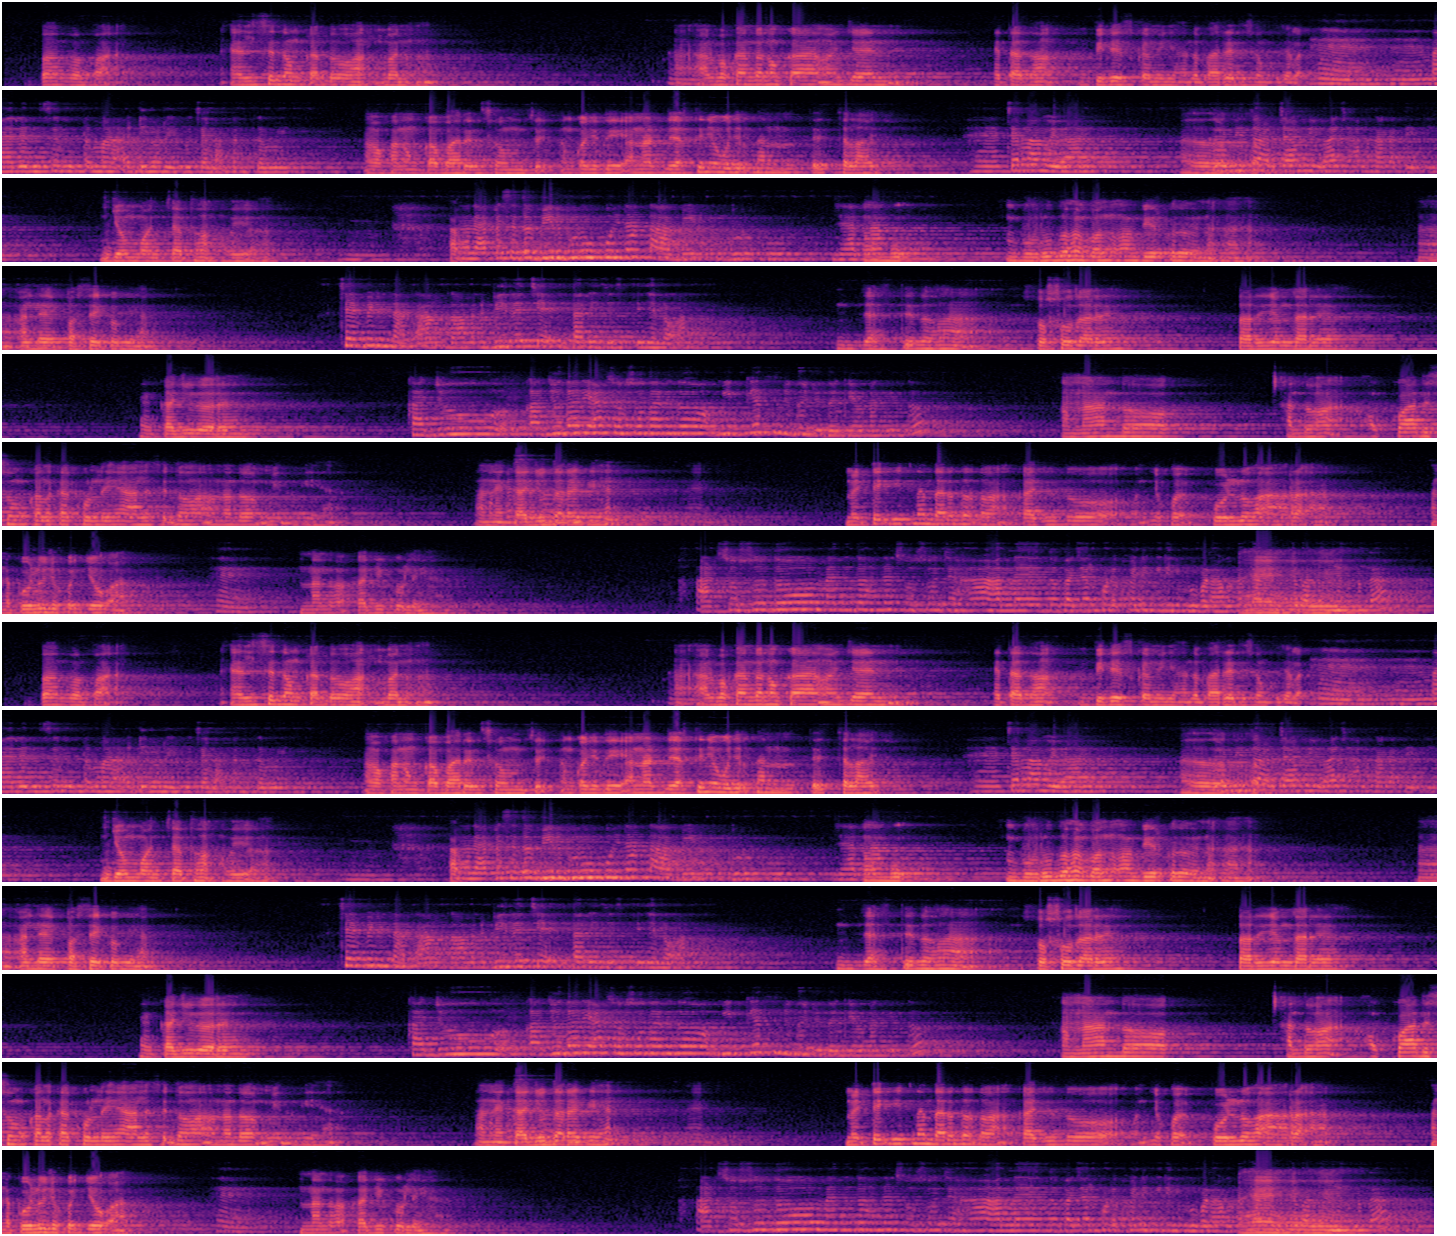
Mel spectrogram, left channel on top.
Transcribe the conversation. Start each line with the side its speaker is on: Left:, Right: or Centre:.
Right: ᱵᱟ ᱵᱟᱵᱟ ᱟᱞᱮ ᱥᱮᱫ ᱫᱚ ᱚᱱᱠᱟ ᱫᱚ ᱦᱟᱸᱜ ᱵᱟᱹᱱᱩᱜᱼᱟ᱾
Left: ᱚ
Right: ᱟᱨ ᱵᱟᱠᱷᱟᱱ ᱫᱚ ᱱᱚᱝᱠᱟ ᱱᱚᱜᱼᱚᱭ ᱡᱮ ᱱᱮᱛᱟᱨ ᱫᱚ ᱦᱟᱸᱜ ᱵᱤᱫᱮᱥ ᱠᱟᱹᱢᱤ ᱡᱟᱦᱟᱸ ᱫᱚ ᱵᱟᱨᱦᱮ ᱫᱤᱥᱚᱢ ᱠᱷᱚᱱ
Left: ᱦᱮᱸ ᱦᱮᱸ ᱵᱟᱭᱨᱮ ᱫᱤᱥᱚᱢ ᱱᱤᱛᱚᱜ ᱢᱟ ᱟᱹᱰᱤ ᱦᱚᱲ ᱜᱮᱠᱚ ᱪᱟᱞᱟᱜ ᱠᱟᱱ ᱠᱟᱹᱢᱤ
Right: ᱵᱟᱠᱷᱟᱱ ᱚᱱᱠᱟ ᱵᱟᱦᱦᱨᱮ ᱫᱤᱥᱚᱢ ᱥᱮᱫ ᱚᱱᱠᱟ ᱡᱩᱫᱤ ᱟᱱᱟᱴ ᱡᱟᱹᱥᱛᱤ ᱧᱚᱜ ᱵᱩᱡᱷᱟᱹᱜ ᱠᱷᱟᱱᱛᱮ ᱪᱟᱞᱟᱣ ᱦᱩᱭᱩᱜᱼᱟ
Left: ᱦᱮᱸ ᱪᱟᱞᱟᱜᱣ ᱦᱩᱭᱩᱜᱼᱟ
Right: ᱦᱩᱭᱩᱜᱼᱟ
Left: ᱠᱟᱹᱣᱰᱤ ᱛᱚ
Right: ᱟᱫᱚ
Left: ᱟᱨᱡᱟᱣ ᱦᱩᱭᱩᱜᱼᱟ ᱡᱟᱦᱟᱸᱟᱸ ᱞᱮᱠᱟ ᱠᱟᱛᱮᱜ ᱜᱮ
Right: ᱡᱚᱢ ᱵᱟᱧᱪᱟᱣ ᱫᱚᱦᱟᱸᱜ ᱦᱩᱭᱩᱜᱼᱟ
Left: ᱦᱮᱸ
Right: ᱟᱨ
Left: ᱛᱟᱦᱞᱮ ᱟᱯᱮ ᱥᱮᱫ ᱫᱚ ᱵᱤᱨ ᱵᱩᱨᱩ ᱠᱚ ᱦᱮᱱᱟᱜ ᱠᱟᱜᱼᱟ ᱵᱤᱨ ᱠᱚ ᱵᱩᱨᱩ ᱠᱚ ᱡᱷᱟᱨᱱᱟ
Right: ᱵᱩ
Left: ᱠᱚ
Right: ᱵᱩᱨᱩ ᱫᱚ ᱦᱟᱸᱜ ᱵᱟᱹᱱᱩᱜᱼᱟ ᱵᱤᱨ ᱠᱚᱫᱚ ᱢᱮᱱᱟᱜᱼᱟ ᱦᱟᱸᱜ ᱟᱸ
Left: ᱵᱤᱨ
Right: ᱟᱞᱮ ᱯᱟᱥᱮ ᱠᱚᱜᱮ ᱦᱟᱜ
Left: ᱪᱮᱫ ᱵᱤᱨ ᱦᱮᱱᱟᱜ ᱟᱠᱟᱜᱼᱟ ᱚᱱᱠᱟ ᱢᱟᱱᱮ ᱵᱤᱨ ᱨᱮ ᱪᱮᱫ ᱫᱟᱨᱮ ᱡᱟᱹᱥᱛᱤ ᱧᱮᱞᱚᱜᱼᱟ
Right: ᱡᱟᱹᱥᱛᱤ ᱫᱚ ᱦᱟᱸᱜ ᱥᱚᱥᱚ ᱫᱟᱨᱮ ᱥᱟᱨᱡᱚᱢ ᱫᱟᱨᱮ ᱠᱟᱡᱩ ᱫᱟᱨᱮ
Left: ᱠᱟᱡᱩ ᱠᱟᱡᱩ ᱫᱟᱨᱮ ᱟᱨ ᱥᱚᱥᱚ ᱫᱟᱨᱮ ᱫᱚ ᱢᱤᱫ ᱜᱮᱭᱟ ᱥᱮ ᱡᱩᱫᱟᱹ ᱡᱩᱫᱟᱹ ᱜᱮᱭᱟ ᱚᱱᱟ ᱠᱤᱱ ᱫᱚ
Right: ᱚᱱᱟ ᱫᱚ ᱟᱫᱚ ᱦᱟᱸᱜ ᱚᱠᱟ ᱫᱤᱥᱚᱢ ᱚᱠᱟ ᱞᱮᱠᱟ ᱠᱚ ᱞᱟᱹᱭᱟ ᱟᱞᱮ ᱥᱮᱫ ᱫᱚ ᱦᱟᱸᱜ ᱚᱱᱟ ᱫᱚ ᱢᱤᱫ ᱜᱮ ᱦᱟᱸᱜ ᱢᱟᱱᱮ
Left: ᱟᱯᱮ
Right: ᱠᱟᱡᱩ
Left: ᱥᱮᱫ ᱫᱚ
Right: ᱫᱟᱨᱟ
Left: ᱢᱤᱫ
Right: ᱜᱮ ᱦᱟᱸᱜ ᱦᱮᱸ ᱢᱤᱫᱴᱮᱡ ᱜᱮ ᱠᱟᱱᱟ ᱫᱟᱨᱮ ᱫᱚ ᱟᱫᱚ ᱦᱟᱸᱜ ᱠᱟᱡᱩ ᱫᱚ ᱡᱚᱠᱷᱚᱱ ᱯᱳᱭᱞᱳ ᱦᱟᱸᱜ ᱦᱟᱨᱟᱜᱼᱟ ᱢᱟᱱᱮ ᱯᱳᱭᱞᱳ
Left: ᱦᱮᱸ
Right: ᱡᱚᱠᱷᱚᱱ ᱡᱚᱜᱼᱟ
Left: ᱦᱮᱸ
Right: ᱚᱱᱟ ᱫᱚ ᱦᱟᱸᱜ ᱠᱟᱹᱡᱩ ᱠᱚ ᱞᱟᱹᱭᱟ
Left: ᱟᱨ ᱥᱚᱥᱚ ᱫᱚ ᱢᱮᱱᱛᱮᱫᱚ ᱦᱟᱱᱮ ᱥᱚᱥᱚ ᱡᱟᱦᱟᱸ ᱟᱞᱮ ᱫᱚ ᱵᱟᱡᱟᱨ ᱠᱚᱨᱮ ᱠᱷᱚᱱᱚᱡ ᱞᱮᱮ ᱠᱤᱨᱤᱧ ᱟᱹᱜᱩ ᱵᱟᱲᱟ ᱟᱠᱟᱫᱟ
Right: ᱦᱟᱸᱜ᱾
Left: ᱫᱟᱨᱮ ᱨᱮᱫᱚ
Right: ᱦᱮᱸ
Left: ᱵᱟᱞᱮ
Right: ᱦᱮᱸ
Left: ᱧᱮᱞ ᱟᱠᱟᱫᱟ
